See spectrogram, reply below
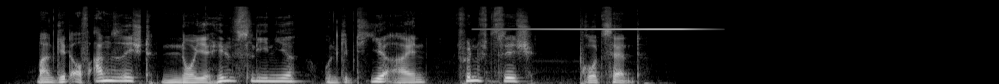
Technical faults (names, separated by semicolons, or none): loudspeaker feedback squeal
